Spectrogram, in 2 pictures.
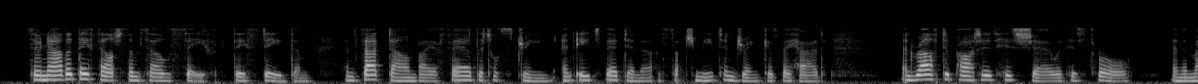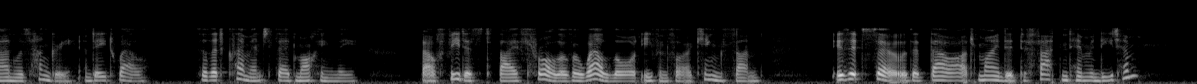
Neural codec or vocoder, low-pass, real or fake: none; 5.4 kHz; real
